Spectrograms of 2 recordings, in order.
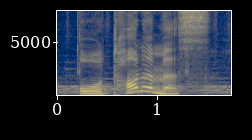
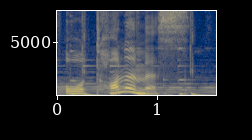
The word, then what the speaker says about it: autonomous: Autonomous Autonomous Sounds great! 発音は「と」のところを強調するとスムーズに言えるかもしれません。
